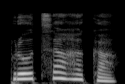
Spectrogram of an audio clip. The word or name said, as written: ಪ್ರೋತ್ಸಾಹಕ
